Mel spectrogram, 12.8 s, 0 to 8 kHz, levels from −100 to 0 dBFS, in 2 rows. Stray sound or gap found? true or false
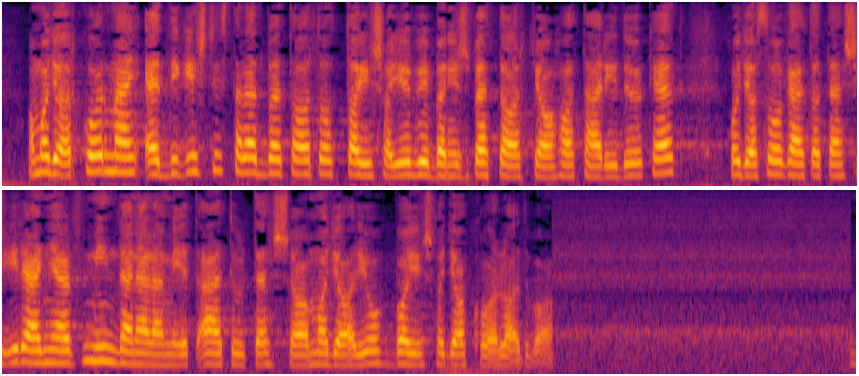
false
